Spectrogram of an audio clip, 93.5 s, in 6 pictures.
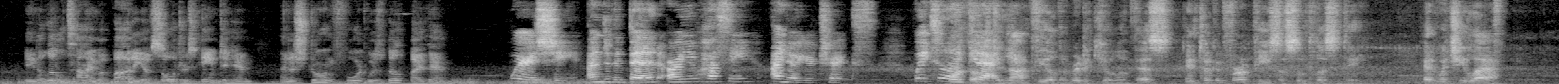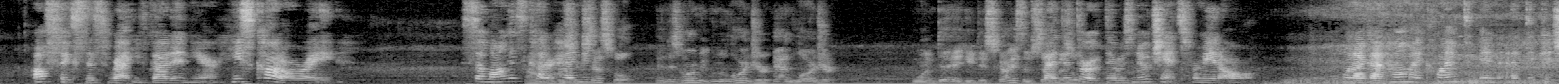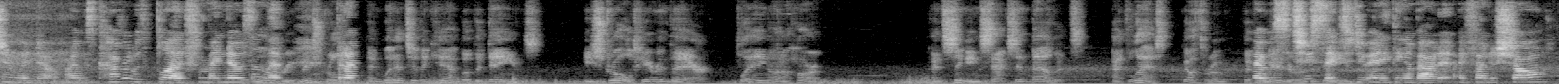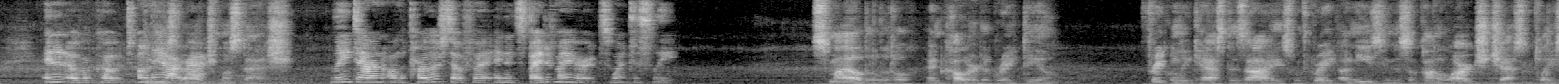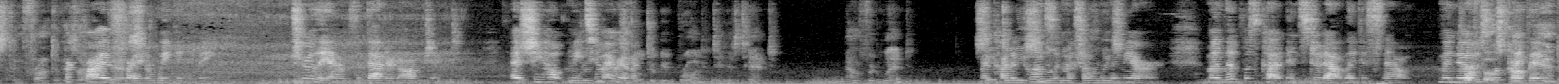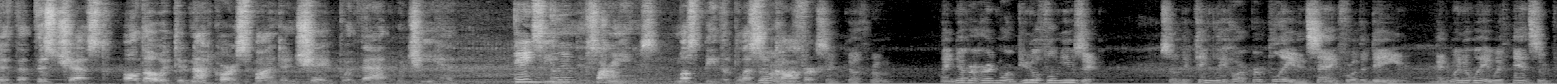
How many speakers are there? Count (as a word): three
